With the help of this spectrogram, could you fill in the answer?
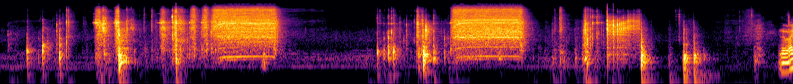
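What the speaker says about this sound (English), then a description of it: "I'm going to use my drill instead to try to get some of these wheels off" Power drill spinning wheel nuts off a Losi LMT monster truck, several loud sustained whirring bursts with clacking and handling noises between them, close up.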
